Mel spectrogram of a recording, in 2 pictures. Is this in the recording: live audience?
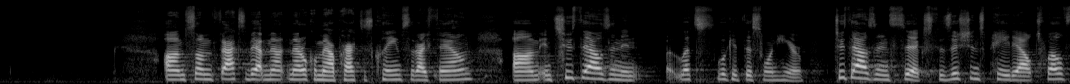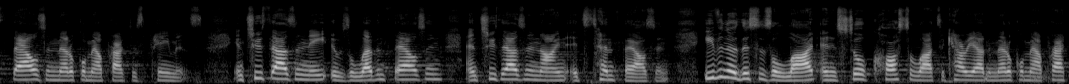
yes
